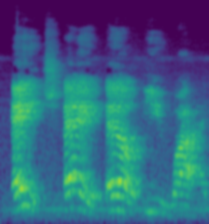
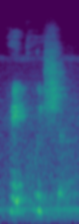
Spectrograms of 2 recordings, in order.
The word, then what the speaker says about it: Haley: to pronounce my name h a l e y it is Haley five letters Haley's comment H's comment you can pronounce a Haley or H why are you trying to pronounce it heisha or something or I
